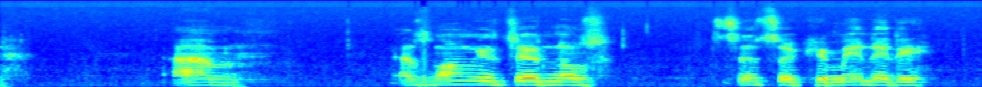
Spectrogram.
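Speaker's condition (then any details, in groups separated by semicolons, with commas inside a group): ALS; progressive terminal illness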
